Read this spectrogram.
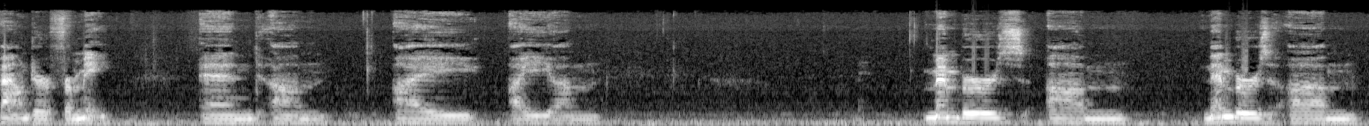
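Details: Adult man with Broca's aphasia after a stroke, struggling to express the words he has in mind; Broca's aphasia.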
